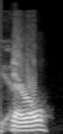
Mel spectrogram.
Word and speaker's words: ferrule: It's spelled F-E-R-R-E-L. It's a ferrule. Ferrule? Okay. I don't know if I didn't know if it was ferrule or feral or I don't know.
